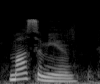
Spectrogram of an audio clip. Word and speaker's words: Masamune: Masamune.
